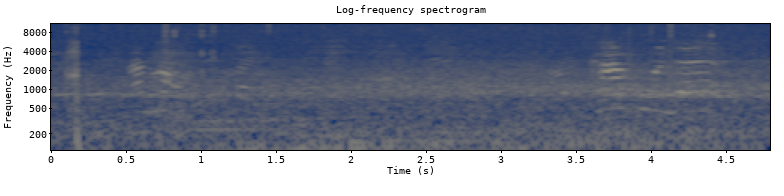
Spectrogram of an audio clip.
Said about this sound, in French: On entend les voisins, les enfants qui jouent à côté.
